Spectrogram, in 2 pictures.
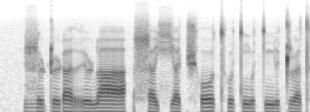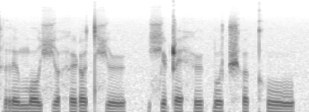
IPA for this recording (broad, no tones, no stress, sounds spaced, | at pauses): ɮ ʉ ʈ ʉ ɽ ɐ r ʉ ɳ a | ɬ ɐ ç ɐ t͡ʃʰ o tʰ u t ŋ u t ɲ ʉ t ɭ ɐ tʰ r ɨ m o ç ɵ h ɨ ɽ ɵ t ç ʉ | ç ɨ ʈ e h ʉ k͡p u t͡ʃʰ ɵ kʰ u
